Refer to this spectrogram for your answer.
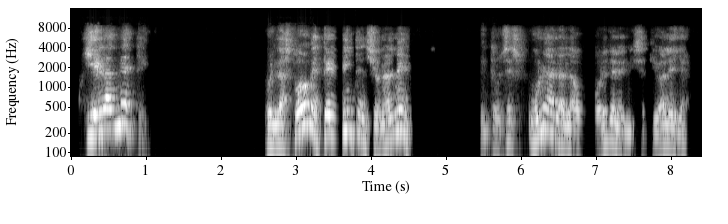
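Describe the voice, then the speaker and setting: A man with a dark, mellow tone speaks with very wide pitch swings and long, frequent pauses. The sound is dry and close, with no echo. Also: fairly high pitch for a man. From Bogotá, Colombia. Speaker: professor, guest expert. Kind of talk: interview conversation in a live conference.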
